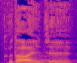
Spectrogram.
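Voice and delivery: ordinary talk

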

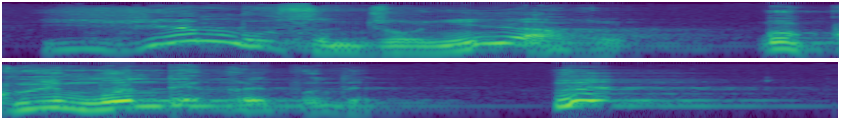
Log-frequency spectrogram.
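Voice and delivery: loud, high, incredulous questions; retold astonished questioning. Husband questioning his wife about the receipt, astonished. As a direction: build to a high, quick, baffled demand.

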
